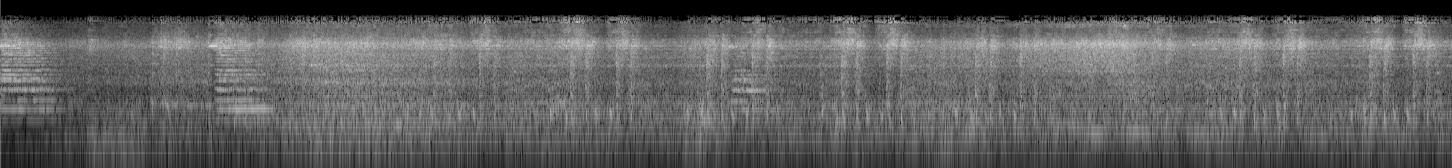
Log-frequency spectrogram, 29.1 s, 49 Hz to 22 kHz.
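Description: Horn of a GE CC 206 diesel locomotive, two blasts of about a second each in the first five seconds, then one short blast near the middle. A passenger train runs close by throughout, its wheels clattering and clacking over the rail joints.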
